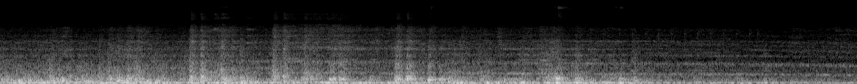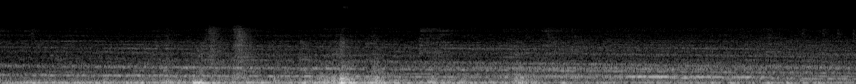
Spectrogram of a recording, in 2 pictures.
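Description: Inside a 209 series 500 electric commuter train running on the rails. For the first six seconds or so there is a loud rumble with scattered knocks from the wheels. It then grows quieter as the motor whine falls steadily in pitch and the train slows.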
